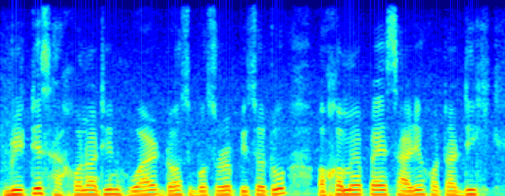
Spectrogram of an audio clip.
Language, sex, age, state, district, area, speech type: Assamese, male, 30-45, Assam, Kamrup Metropolitan, urban, spontaneous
